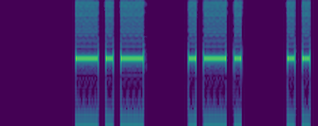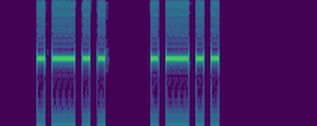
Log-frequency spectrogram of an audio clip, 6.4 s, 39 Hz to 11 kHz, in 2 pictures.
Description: Morse code, heard as a keyed tone, about 16 wpm, 800 Hz. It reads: K R I L L
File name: Alphabetical / Alphabetical mp3s / Ks @10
